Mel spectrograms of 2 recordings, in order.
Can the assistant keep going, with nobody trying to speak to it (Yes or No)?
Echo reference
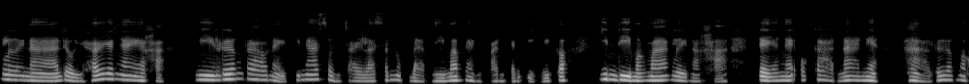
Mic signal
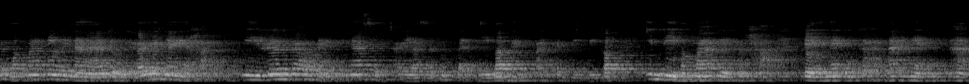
Yes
